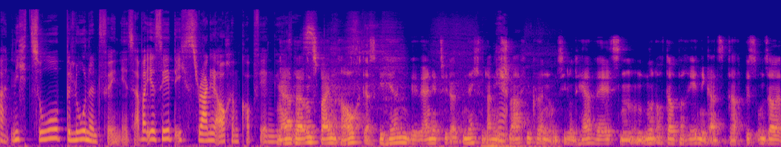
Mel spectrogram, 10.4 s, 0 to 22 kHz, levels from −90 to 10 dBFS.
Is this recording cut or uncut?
uncut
